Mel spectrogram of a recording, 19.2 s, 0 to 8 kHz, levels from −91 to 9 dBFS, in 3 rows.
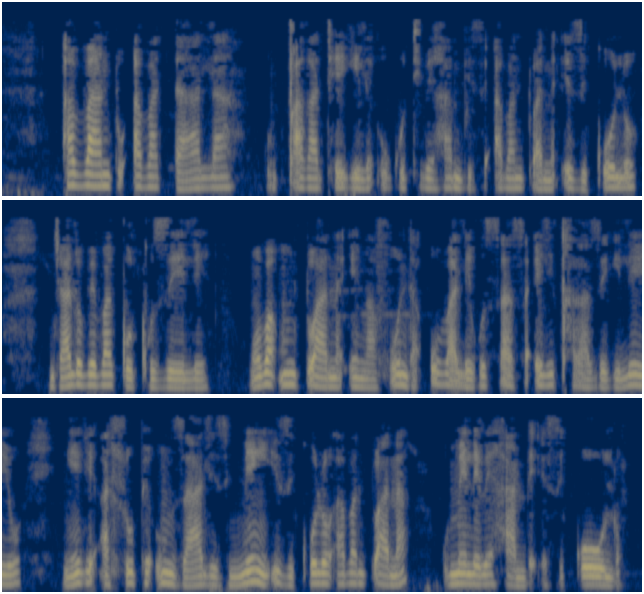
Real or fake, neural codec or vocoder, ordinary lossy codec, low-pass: real; none; MP3, 24 kbps; 7.2 kHz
